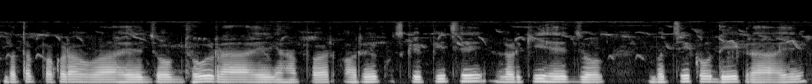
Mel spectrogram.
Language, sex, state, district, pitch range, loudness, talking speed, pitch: Hindi, male, West Bengal, Alipurduar, 115-130 Hz, -14 LUFS, 170 wpm, 120 Hz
